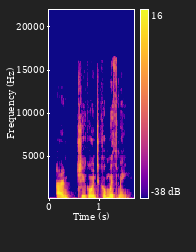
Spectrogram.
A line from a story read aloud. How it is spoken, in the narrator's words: Philip asked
